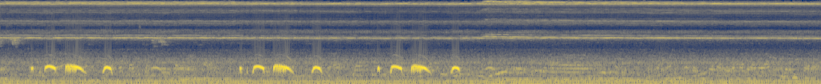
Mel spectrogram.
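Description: Spotted dove cooing: three phrases of about four notes each, a couple of seconds apart, ending about six seconds in.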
